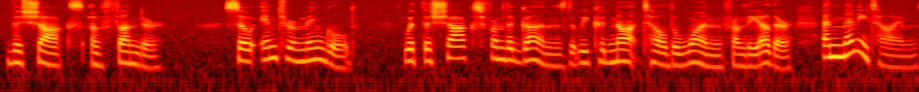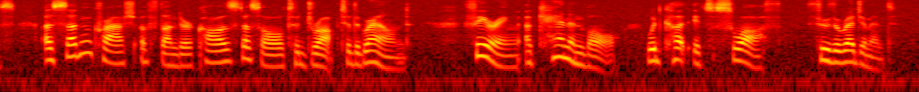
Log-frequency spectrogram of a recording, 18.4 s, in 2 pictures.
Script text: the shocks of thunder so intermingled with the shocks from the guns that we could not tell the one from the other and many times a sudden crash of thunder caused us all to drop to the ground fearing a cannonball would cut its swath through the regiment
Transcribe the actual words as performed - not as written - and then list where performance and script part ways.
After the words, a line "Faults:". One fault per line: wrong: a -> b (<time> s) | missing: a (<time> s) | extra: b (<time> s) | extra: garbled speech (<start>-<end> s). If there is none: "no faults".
the shocks of thunder so intermingled with the shocks from the guns that we could not tell the one from the other and many times a sudden crash of thunder caused us all to drop to the ground fearing a cannonball would cut its swath through the regiment
Faults:
no faults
